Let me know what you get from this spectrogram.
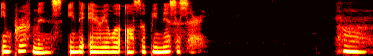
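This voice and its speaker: A woman playing a sassy, tiny snake-girl noble with pompous, formal, commanding speech and a soft breathy voice, in an ASMR roleplay. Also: high-pitched, flat delivery, moderate pace. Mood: bossy, exacting. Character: haughty, sassy young lamia noblewoman, tiny monster girl. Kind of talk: ASMR roleplay audio drama.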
